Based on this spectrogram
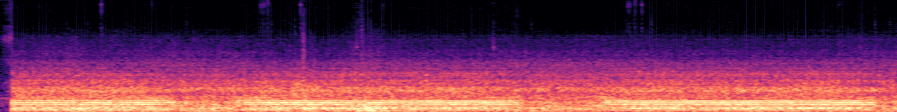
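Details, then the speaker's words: Road test at speed: steady low humming drone from a worn wheel bearing fades while cornering unloads that side, then returns when driving straight and reloading the bearing. "And then when you come back from your turn and go straight ahead, you're back to loading that bearing and it's making some noise."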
